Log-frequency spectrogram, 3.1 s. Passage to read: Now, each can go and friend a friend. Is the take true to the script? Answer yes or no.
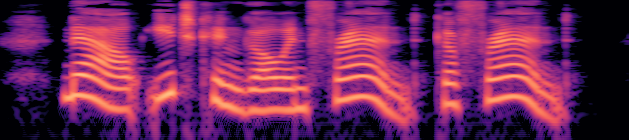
yes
